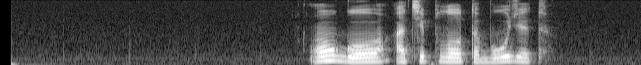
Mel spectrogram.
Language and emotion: Russian, neutral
